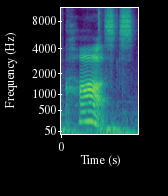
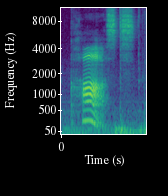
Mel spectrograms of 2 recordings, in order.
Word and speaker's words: costs: Let's just pay attention here to the pronunciation of costs, okay? Costs, like this, costs.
